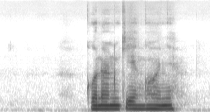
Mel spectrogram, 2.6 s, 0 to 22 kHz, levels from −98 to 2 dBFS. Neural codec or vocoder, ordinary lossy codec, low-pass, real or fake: codec, 44.1 kHz, 7.8 kbps, DAC; none; none; fake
